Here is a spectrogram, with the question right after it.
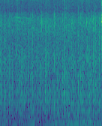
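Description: Steady rain patters on the plastic cover of a garden polytunnel, a continuous close hiss with faint drumming that stays even throughout, with no voices.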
